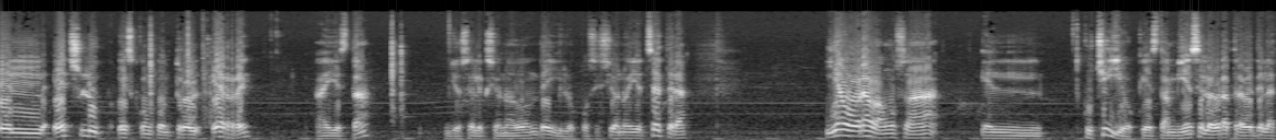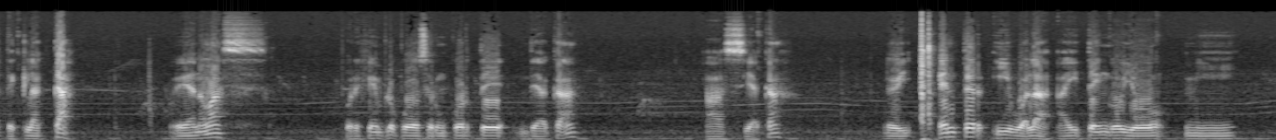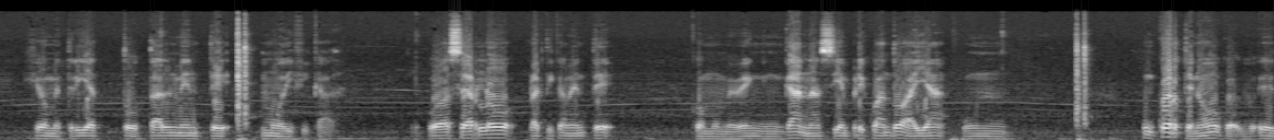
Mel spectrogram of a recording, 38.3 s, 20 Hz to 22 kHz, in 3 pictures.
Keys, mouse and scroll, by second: 1.8 ctrl+r, 2.6 click, 3.8 Escape, 12.8 click, 14.9-18.3 middle drag, 18.3-21.9 drag, 22.5 Return, 24.3-27.3 drag, 28.4 Return, 29.6-35.7 drag, 36.2 Return.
